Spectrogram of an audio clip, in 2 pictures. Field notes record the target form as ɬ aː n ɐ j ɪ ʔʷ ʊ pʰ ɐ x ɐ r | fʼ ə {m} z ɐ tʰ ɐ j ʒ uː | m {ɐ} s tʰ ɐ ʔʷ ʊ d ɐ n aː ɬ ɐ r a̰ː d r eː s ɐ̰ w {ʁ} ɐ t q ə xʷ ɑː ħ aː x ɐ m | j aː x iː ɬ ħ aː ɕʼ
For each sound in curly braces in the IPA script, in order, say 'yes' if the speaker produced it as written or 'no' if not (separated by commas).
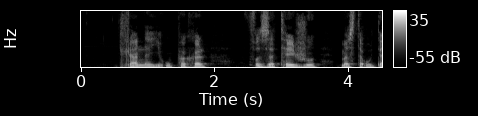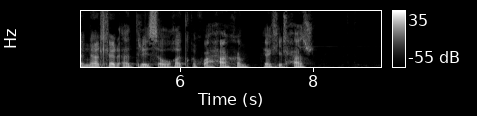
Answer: no, yes, yes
